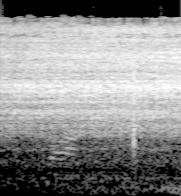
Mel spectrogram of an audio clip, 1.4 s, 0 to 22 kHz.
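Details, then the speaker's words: C6 Corvette nitrous system install, bottle opened to charge and test: sharp steady high gas hiss with engine off, nitrous leaking at a fitting. "yeah it's just this fitting for the feed line um coming out of the regulator"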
